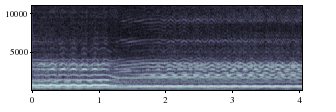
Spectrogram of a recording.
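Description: Two women's operatic voices singing a duet, holding long notes with wide vibrato. About a second in, the upper line steps down to a lower note and holds it, wavering strongly.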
